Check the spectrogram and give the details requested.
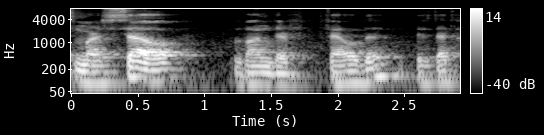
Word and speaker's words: van der Velde: So that would be the pronounced van der Velde. Van der Velde. Van der Velde. So you're very, very close.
